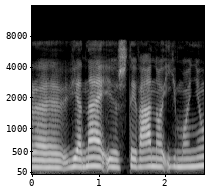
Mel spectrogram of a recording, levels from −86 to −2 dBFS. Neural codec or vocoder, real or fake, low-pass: none; real; 7.2 kHz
